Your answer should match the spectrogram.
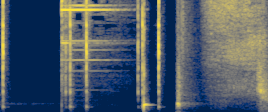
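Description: Outro sound effects for the on-screen like-and-subscribe buttons: a string of short clicky pops and a single bell ding about half a second in, then a whoosh near the end as the graphic sweeps away.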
